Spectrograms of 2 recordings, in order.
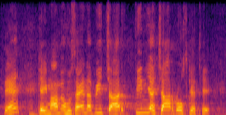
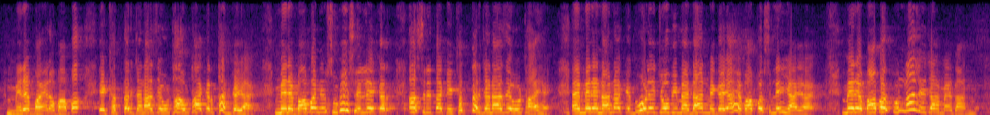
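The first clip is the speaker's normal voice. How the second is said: tearful pleading cry; lamenting plea; 5 semitones higher than usual. Acted. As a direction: plead for the father like a grieving child. Wailing voice of Sakina.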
